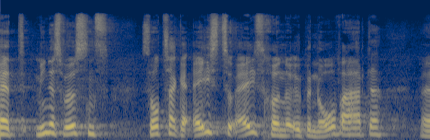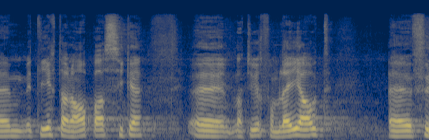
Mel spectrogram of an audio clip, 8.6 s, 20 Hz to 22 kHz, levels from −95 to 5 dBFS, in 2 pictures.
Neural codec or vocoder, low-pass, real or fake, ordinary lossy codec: vocoder, 44.1 kHz, 128 mel bands, Pupu-Vocoder; 14.4 kHz; fake; none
